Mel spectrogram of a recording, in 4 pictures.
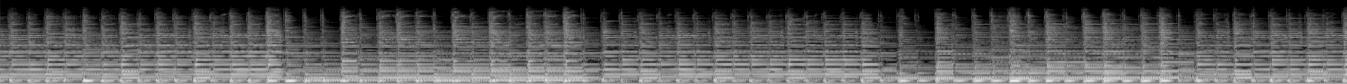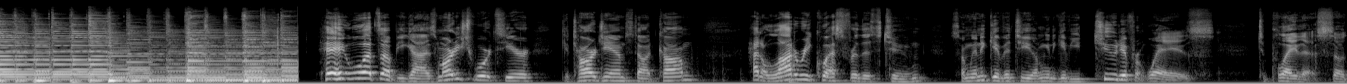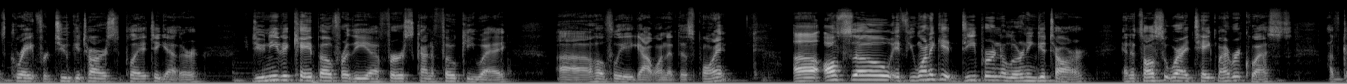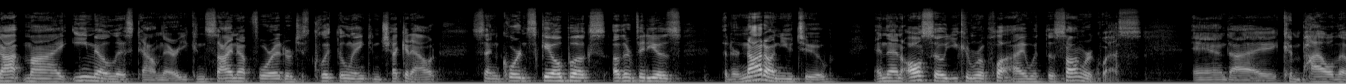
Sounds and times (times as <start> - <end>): Speech: 16.7 - 20.4, 21.0 - 34.3, 34.9 - 53.8.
